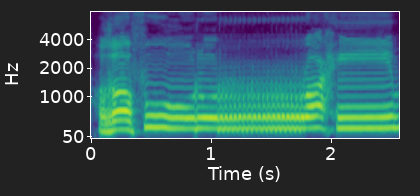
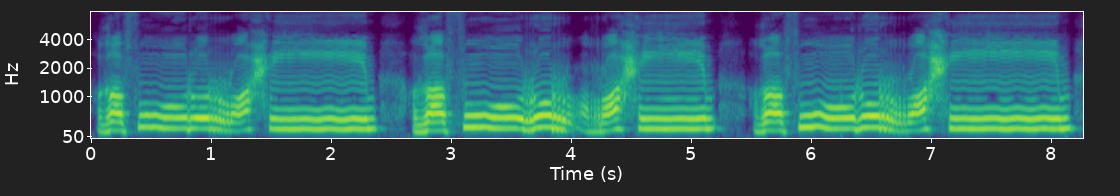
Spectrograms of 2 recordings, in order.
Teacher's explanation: را جو ہے یہ اٹک جائے گا، یعنی زبان ہماری اوپر والے تالوں کے ساتھ اٹک جائے گی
